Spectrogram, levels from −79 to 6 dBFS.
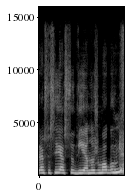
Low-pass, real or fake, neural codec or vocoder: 14.4 kHz; fake; codec, 44.1 kHz, 2.6 kbps, SNAC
